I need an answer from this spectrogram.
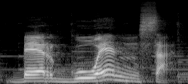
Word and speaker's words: vergüenza: But once we see that diaresis on top of the U, we have to pronounce the U. Take a look at these examples. Vergüenza.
